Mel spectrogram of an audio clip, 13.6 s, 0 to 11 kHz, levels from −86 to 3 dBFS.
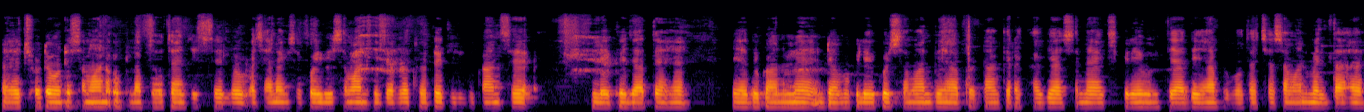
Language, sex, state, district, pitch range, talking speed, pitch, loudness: Hindi, male, Uttar Pradesh, Etah, 100-105 Hz, 205 wpm, 100 Hz, -23 LUFS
